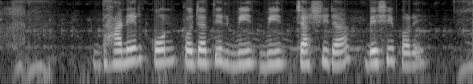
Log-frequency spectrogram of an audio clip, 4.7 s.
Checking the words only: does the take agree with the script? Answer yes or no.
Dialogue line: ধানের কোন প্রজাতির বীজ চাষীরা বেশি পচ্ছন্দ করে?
no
